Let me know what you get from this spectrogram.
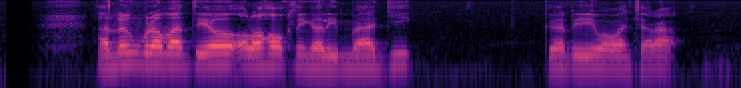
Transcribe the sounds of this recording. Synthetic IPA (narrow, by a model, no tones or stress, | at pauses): anuŋbəɾamant̪iɔɔlɔɦɔk̚niŋɡalimad͡ʒikː | ɨrdiwawaɲt͡ʃaɾa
